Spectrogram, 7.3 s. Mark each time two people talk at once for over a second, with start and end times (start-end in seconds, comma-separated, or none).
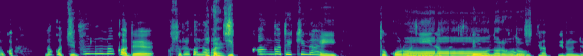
5.0-6.6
